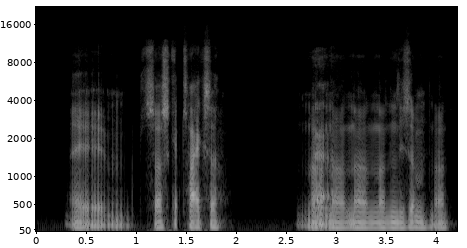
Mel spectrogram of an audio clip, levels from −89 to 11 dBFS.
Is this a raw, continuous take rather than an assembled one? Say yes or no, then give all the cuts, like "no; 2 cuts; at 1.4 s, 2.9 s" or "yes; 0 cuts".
no; 1 cut; at 1.4 s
